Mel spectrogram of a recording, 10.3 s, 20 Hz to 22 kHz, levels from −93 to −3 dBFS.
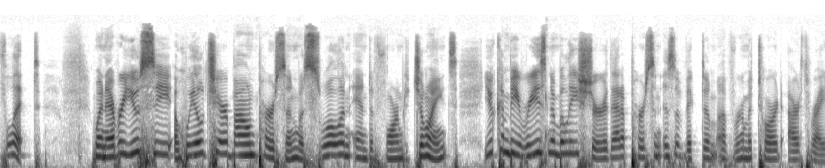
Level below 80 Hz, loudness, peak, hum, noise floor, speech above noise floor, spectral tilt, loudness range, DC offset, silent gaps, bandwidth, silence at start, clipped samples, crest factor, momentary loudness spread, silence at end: -34 dBFS; -25 LUFS; -4 dBFS; none; -51 dBFS; 26 dB; -4.5 dB/octave; 3 LU; under 0.1%; none; 14 kHz; 0 s; under 0.1%; 22 dB; 11 LU; 0 s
